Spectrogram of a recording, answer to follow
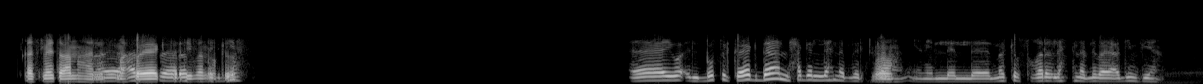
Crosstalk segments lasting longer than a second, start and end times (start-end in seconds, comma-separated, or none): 0.9-2.4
